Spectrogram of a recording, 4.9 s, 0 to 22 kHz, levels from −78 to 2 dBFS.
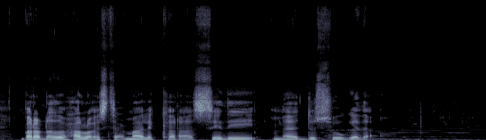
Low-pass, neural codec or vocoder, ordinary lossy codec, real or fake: none; none; none; real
